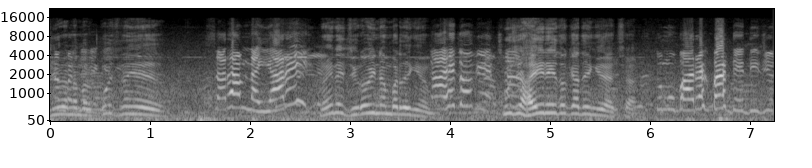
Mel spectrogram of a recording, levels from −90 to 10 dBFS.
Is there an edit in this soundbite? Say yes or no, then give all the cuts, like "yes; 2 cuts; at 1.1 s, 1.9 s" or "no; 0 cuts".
yes; 1 cut; at 5.9 s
